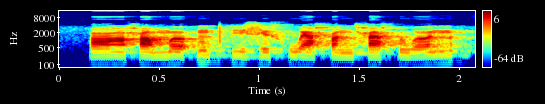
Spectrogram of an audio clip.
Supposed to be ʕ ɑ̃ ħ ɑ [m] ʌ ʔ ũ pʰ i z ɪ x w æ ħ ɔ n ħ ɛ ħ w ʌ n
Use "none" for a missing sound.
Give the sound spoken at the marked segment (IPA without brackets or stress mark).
m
